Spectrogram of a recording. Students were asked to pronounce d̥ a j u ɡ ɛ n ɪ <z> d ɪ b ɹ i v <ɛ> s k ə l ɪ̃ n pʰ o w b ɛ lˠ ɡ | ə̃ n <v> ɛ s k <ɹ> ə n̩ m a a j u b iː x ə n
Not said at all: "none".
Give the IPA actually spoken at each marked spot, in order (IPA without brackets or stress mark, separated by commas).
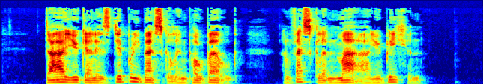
z, ɛ, v, l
